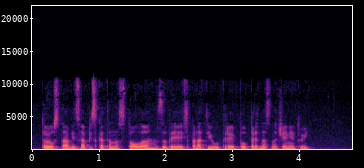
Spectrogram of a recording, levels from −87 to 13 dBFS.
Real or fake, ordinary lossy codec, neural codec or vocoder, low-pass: real; AAC, 64 kbps; none; 10.8 kHz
